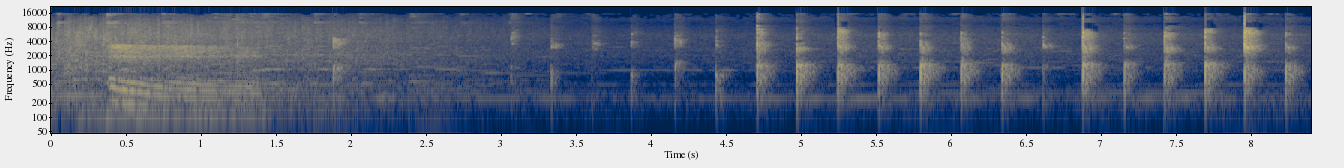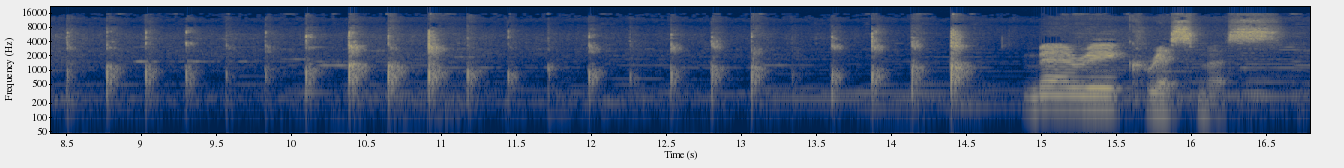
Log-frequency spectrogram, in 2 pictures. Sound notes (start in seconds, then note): 0.0 applause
